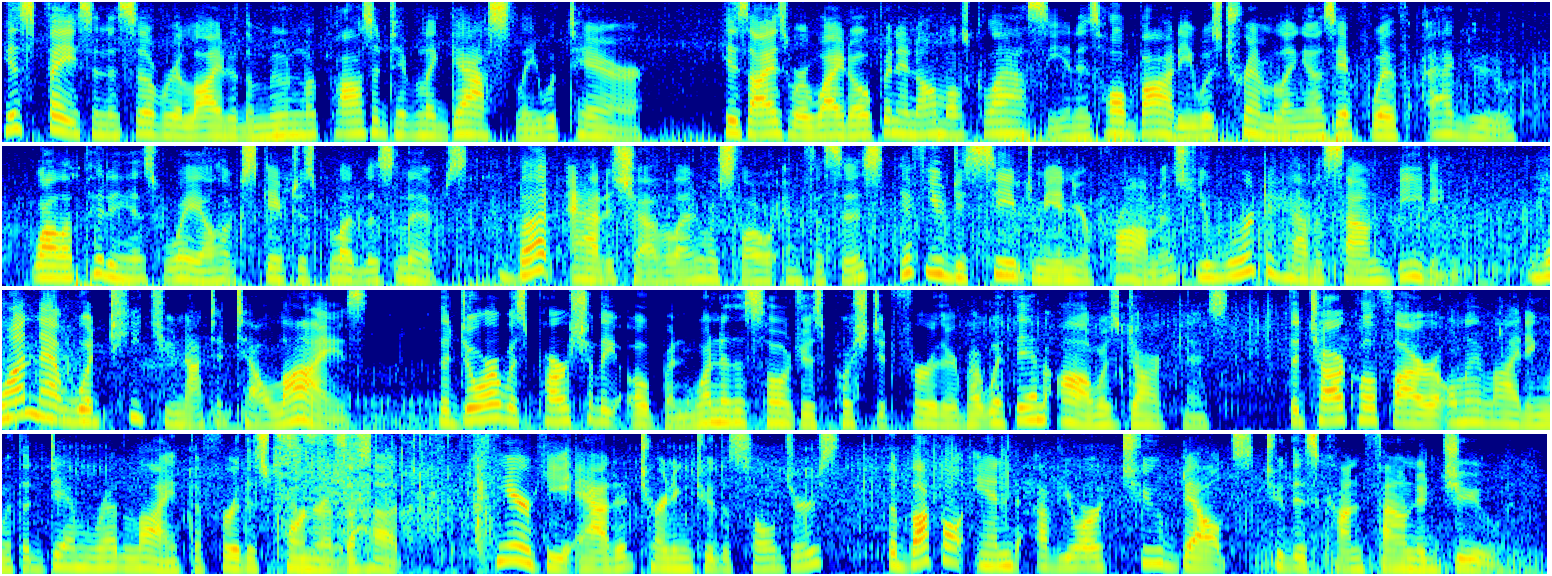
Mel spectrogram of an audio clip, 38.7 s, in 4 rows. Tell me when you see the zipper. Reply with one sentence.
The zipper can be heard from 30.6 to 32.1 s.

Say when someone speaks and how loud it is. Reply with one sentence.
You can hear the talking from 0.0 to 38.5 s, at a steady volume.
